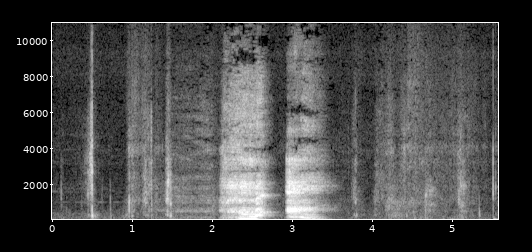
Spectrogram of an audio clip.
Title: Black screen with couple More cough | Bernauer Straße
